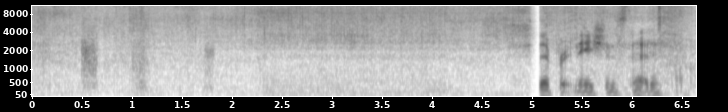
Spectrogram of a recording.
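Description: Water spatters onto leaves and mulch.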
